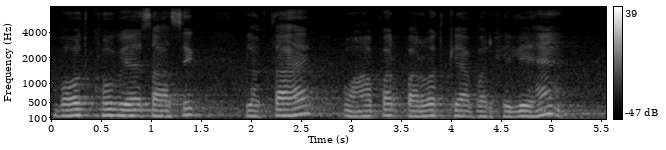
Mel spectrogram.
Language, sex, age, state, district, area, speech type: Hindi, male, 45-60, Uttar Pradesh, Azamgarh, rural, read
